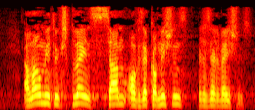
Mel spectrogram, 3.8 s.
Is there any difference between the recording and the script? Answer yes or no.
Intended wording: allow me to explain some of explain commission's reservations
yes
